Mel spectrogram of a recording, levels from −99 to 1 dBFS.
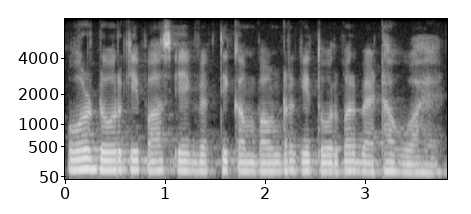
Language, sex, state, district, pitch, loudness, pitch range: Hindi, male, Uttar Pradesh, Shamli, 125 Hz, -17 LUFS, 115-130 Hz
